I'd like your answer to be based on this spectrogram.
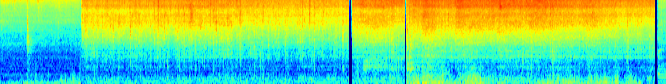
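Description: Wagyu picanha searing over lump charcoal on a high-flame grill: a loud, steady sizzle and hiss that runs almost unbroken, with one brief dropout midway and no talking.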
